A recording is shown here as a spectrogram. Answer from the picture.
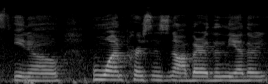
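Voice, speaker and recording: At a moderate pace, a woman talks while audible room echo surrounds her. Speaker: performer and show organizer. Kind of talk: interview. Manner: casual, with many fillers.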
